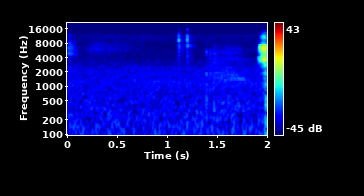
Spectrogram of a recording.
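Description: A few faint computer-mouse clicks, one at the start and two close together about a second in, over quiet room hiss.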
